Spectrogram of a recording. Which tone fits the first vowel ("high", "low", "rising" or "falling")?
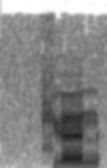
high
